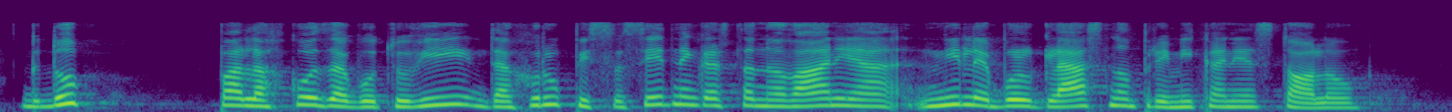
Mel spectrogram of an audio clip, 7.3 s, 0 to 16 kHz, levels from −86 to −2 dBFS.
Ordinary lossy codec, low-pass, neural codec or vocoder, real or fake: none; 7.2 kHz; codec, 16 kHz, 2 kbps, X-Codec, HuBERT features, trained on LibriSpeech; fake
